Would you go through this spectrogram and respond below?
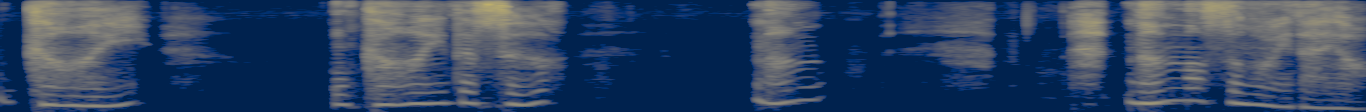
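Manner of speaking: very slow, cutesy put-on ooh voice. The speaker does the line the listener supposedly wants, in a cutesy voice. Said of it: "You want me doing a cute, like a cutesy ooh voice".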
